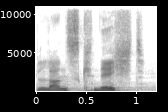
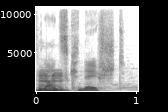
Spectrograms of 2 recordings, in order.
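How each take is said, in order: First: The end has a soft 'ch' sound. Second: The end has an 'sh' sound. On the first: It matches modern standard German. "if you want to get close to modern German" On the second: It matches southwestern German dialects. "if you want to be, sound like southwestern German"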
